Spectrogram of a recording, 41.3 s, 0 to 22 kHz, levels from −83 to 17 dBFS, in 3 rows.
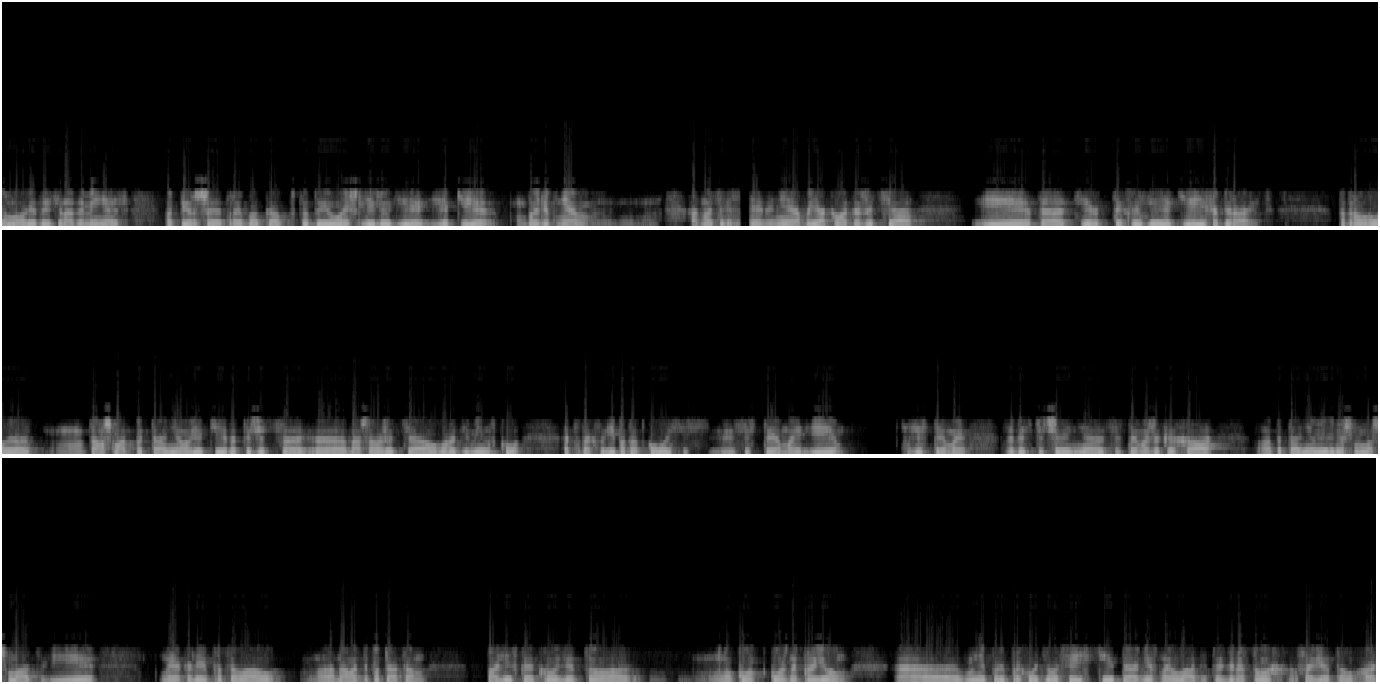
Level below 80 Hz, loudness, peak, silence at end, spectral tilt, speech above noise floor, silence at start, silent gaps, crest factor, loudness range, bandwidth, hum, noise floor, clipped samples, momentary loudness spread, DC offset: -66 dBFS; -26 LUFS; -12 dBFS; 0 s; -7 dB/octave; 41 dB; 0 s; none; 14 dB; 3 LU; 5.2 kHz; none; -67 dBFS; under 0.1%; 9 LU; under 0.1%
